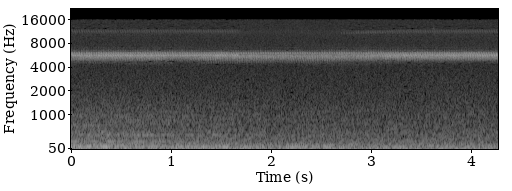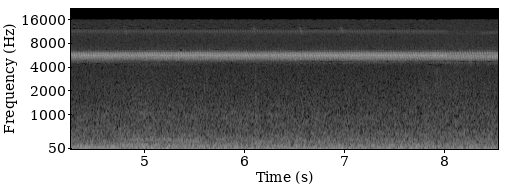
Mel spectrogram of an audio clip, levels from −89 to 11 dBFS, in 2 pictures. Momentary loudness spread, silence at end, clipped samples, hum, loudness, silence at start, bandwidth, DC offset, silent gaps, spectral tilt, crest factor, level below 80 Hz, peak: 4 LU; 0 s; under 0.1%; none; -25 LUFS; 0 s; 16 kHz; 0.1%; none; -1 dB/octave; 14 dB; -42 dBFS; -14 dBFS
